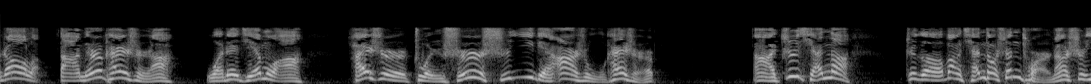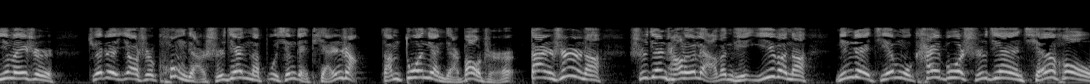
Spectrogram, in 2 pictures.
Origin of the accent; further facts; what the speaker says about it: Tianjin, China; 那个李师傅说我这天津话说的还行，是吧？可不是嘛，天津我老家嘛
